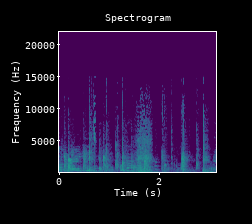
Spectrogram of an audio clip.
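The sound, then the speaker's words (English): An audience applauds a contest winner with a steady wash of many hands clapping for a few seconds, with some crowd voices mixed in. “Everyone give him a round of applause.”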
